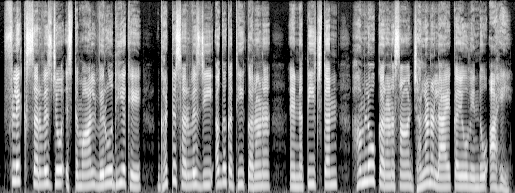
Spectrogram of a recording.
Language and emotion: Sindhi, neutral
